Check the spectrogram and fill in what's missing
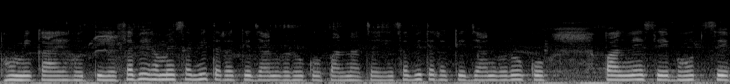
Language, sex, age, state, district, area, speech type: Hindi, female, 18-30, Bihar, Madhepura, rural, spontaneous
